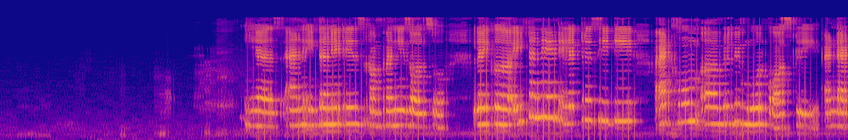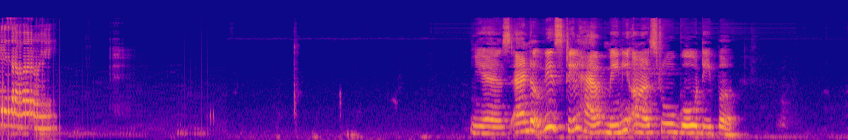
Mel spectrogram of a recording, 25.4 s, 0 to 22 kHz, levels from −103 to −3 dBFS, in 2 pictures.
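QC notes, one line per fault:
0.00–16.18 s: planar audio read as interleaved. The speech jumps a full octave, 12 semitones, with a steady flutter at about 11.7 Hz. Each 85.33 ms block, consistent with 4096-sample blocks, carries all left samples followed by all right samples. When it is read as alternating pairs, each channel's half plays at double speed, left then right. The overall pace stays correct, but pitch doubles and the channel switch at every block boundary produces the flutter.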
